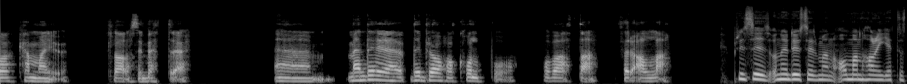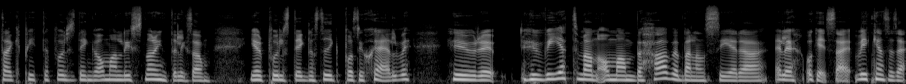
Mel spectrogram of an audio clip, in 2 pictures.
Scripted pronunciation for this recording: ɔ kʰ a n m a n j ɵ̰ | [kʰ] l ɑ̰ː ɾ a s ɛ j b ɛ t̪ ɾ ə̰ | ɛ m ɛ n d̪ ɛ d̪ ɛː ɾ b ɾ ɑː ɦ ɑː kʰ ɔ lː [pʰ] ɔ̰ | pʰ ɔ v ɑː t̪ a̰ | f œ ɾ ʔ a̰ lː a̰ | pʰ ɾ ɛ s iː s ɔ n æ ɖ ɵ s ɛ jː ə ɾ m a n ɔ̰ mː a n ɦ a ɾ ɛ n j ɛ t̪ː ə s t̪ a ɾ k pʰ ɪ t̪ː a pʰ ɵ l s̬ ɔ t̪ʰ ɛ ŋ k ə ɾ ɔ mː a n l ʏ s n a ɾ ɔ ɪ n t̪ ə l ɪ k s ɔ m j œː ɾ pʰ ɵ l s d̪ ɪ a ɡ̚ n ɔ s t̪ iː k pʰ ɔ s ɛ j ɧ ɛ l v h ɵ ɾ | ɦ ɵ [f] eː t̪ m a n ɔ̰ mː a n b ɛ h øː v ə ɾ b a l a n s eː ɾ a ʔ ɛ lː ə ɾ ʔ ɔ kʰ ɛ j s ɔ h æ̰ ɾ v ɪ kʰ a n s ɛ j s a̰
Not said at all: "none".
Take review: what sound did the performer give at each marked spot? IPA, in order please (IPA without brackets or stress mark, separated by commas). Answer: kʰ, pʰ, v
